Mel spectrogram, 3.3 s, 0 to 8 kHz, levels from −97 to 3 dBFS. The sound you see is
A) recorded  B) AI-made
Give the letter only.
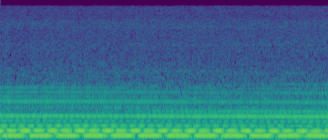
A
